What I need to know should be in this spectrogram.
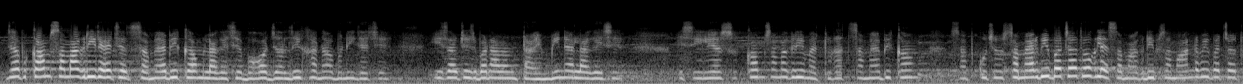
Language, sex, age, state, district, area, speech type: Maithili, female, 30-45, Bihar, Purnia, rural, spontaneous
